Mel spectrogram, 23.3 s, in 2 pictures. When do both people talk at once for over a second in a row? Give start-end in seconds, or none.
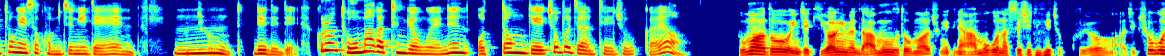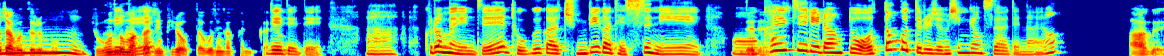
11.6-13.3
